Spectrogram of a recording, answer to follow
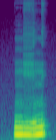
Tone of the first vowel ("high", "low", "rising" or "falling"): rising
